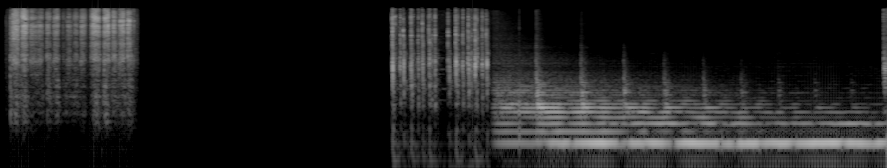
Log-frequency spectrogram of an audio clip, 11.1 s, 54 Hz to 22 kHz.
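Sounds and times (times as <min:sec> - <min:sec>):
pen scratching on paper: 0:00.1 - 0:01.8.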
